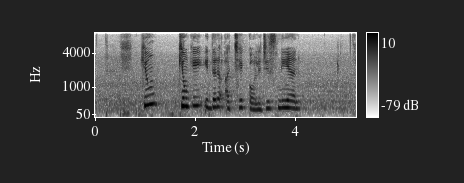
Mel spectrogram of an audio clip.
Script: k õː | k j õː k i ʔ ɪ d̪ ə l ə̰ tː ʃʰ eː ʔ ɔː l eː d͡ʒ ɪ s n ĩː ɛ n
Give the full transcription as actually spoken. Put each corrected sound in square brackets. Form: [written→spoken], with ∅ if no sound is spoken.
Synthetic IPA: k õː | k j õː k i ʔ ɪ d̪ ə [l→ɾ] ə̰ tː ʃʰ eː [ʔ→k] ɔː l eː d͡ʒ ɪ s n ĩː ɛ n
